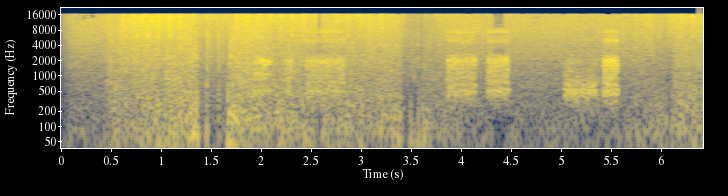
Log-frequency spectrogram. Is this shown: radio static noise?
yes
